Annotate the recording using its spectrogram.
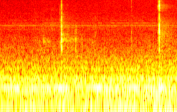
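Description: Quiet room hum with two small clicks, a faint one under a second in and a sharper one near the end, as a lubed piece is slid by hand onto a valve rocker arm's trunnion.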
